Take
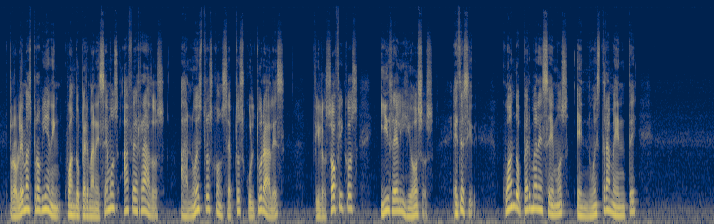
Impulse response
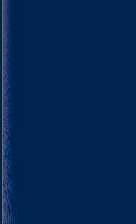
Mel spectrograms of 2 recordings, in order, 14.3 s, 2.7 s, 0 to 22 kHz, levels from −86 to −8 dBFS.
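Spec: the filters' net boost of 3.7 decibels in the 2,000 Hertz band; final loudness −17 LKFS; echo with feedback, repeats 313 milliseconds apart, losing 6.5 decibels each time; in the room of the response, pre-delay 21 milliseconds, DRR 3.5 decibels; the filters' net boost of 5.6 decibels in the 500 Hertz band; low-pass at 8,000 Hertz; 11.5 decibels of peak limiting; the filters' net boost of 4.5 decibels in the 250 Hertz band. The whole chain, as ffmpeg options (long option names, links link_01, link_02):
-filter_complex "[0:a]lowpass=8000,equalizer=frequency=250:width_type=o:gain=5.5,equalizer=frequency=500:width_type=o:gain=5,equalizer=frequency=2000:width_type=o:gain=4.5,alimiter=limit=-14.5dB:level=0:latency=1,aecho=1:1:313|626|939|1252|1565|1878:0.473|0.222|0.105|0.0491|0.0231|0.0109,asplit=2[link_01][link_02];[1:a]atrim=start_sample=2205,adelay=21[link_03];[link_02][link_03]afir=irnorm=-1:irlink=0,volume=0.5dB[link_04];[link_01][link_04]amix=inputs=2:normalize=0,volume=6dB"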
